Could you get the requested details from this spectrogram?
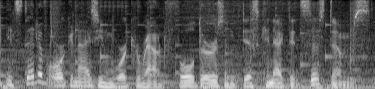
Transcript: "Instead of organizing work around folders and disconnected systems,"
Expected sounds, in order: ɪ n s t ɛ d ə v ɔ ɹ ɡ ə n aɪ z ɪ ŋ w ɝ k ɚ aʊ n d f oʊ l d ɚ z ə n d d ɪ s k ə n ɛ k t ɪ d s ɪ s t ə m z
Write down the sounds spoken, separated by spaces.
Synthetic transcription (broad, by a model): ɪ n s t ɛ d ə v ɔ ɹ ɡ ə n aɪ z ɪ ŋ w ɝ k ɚ aʊ n d f oʊ l d ɚ z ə n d d ɪ s k ə n ɛ k t ɪ d s ɪ s t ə m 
